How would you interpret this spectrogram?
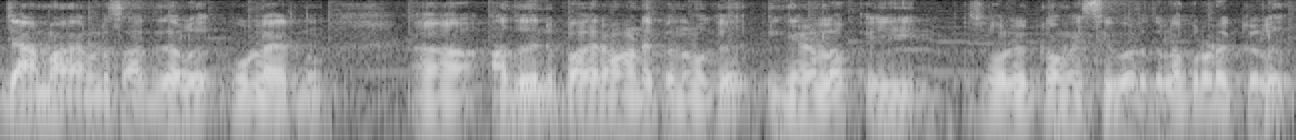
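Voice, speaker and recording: Man, fast-paced, mellow tone, explanatory product reviewer, demonstrating and rephrasing. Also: mid-range voice. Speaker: product reviewer for a camera store. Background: background music.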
